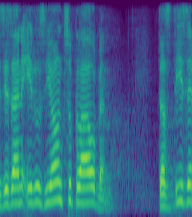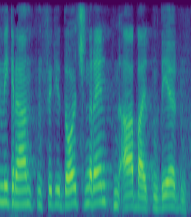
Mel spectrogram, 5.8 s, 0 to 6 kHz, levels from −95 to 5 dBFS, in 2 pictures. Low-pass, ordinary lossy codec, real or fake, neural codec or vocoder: 5.4 kHz; AAC, 48 kbps; fake; codec, 16 kHz, 1 kbps, X-Codec, HuBERT features, trained on LibriSpeech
